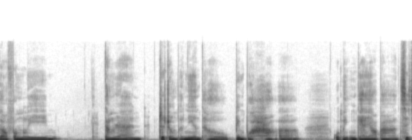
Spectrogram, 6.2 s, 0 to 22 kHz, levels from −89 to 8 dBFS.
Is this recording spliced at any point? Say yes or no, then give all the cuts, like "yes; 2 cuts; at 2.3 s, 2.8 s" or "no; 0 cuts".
yes; 3 cuts; at 1.5 s, 2.2 s, 4.9 s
